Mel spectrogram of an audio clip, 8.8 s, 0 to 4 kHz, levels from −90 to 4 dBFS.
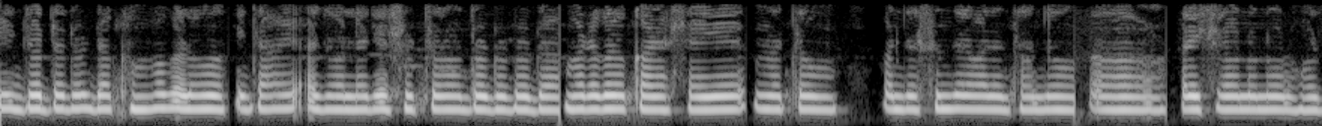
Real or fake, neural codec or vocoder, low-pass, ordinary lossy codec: real; none; 3.6 kHz; none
